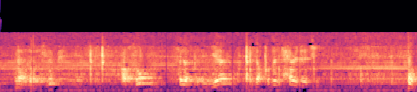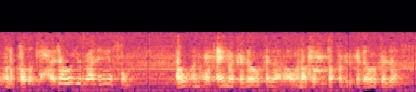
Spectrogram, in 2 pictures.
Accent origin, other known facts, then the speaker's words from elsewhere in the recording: Morocco; وكانت عندنا في المغرب عادة قبيحة جدا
